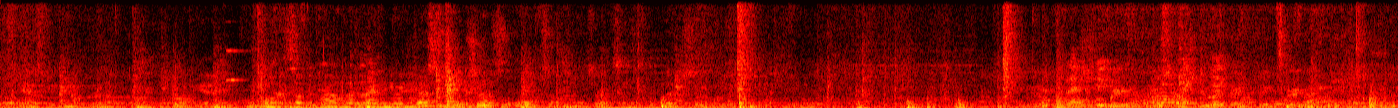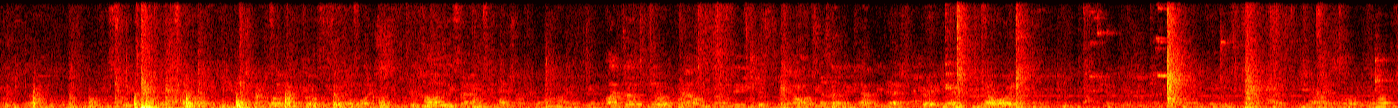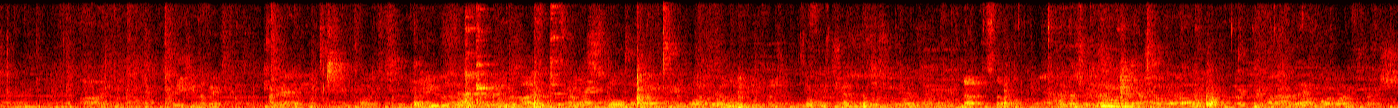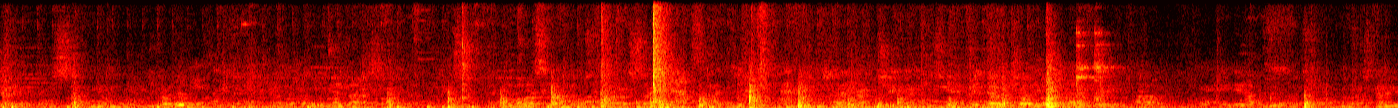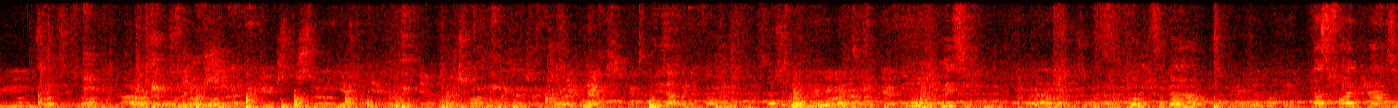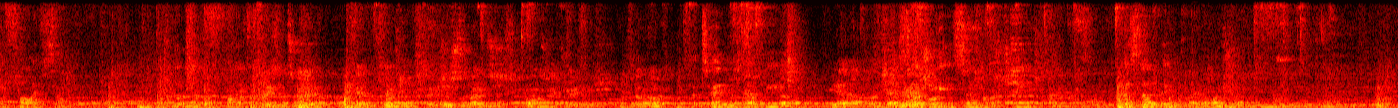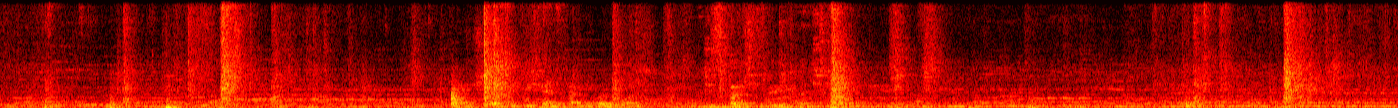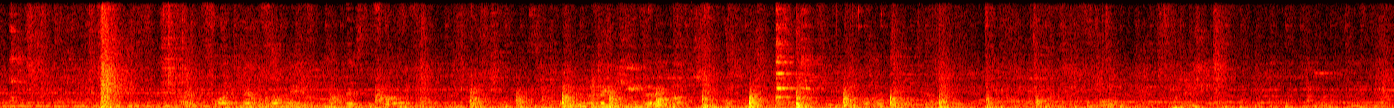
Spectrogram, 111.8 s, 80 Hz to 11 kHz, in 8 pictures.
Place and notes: Ventnor restaurant bar during local arts festival, customers chatting, ordering drinks and food. Waiters carrying food to dining tables.
5 May 2014, 13:00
